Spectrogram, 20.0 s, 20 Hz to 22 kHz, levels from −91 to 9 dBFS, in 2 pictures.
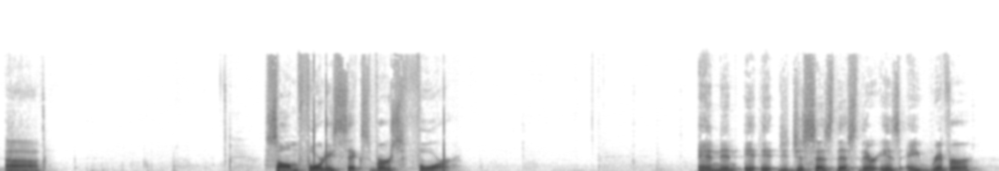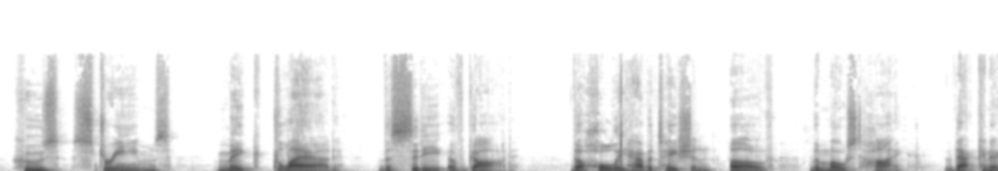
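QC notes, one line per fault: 3.13–3.28 s, 4.43–4.45 s, 16.20–16.22 s: loud pop. A double pop first, then single pops, the last just before "habitation of the", peaking about 20–25 dB above the speech, which continues beneath. These are likely voltage spikes from a switch or static. They appear as tall narrow waveform spikes and thin full-band spectrogram lines.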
